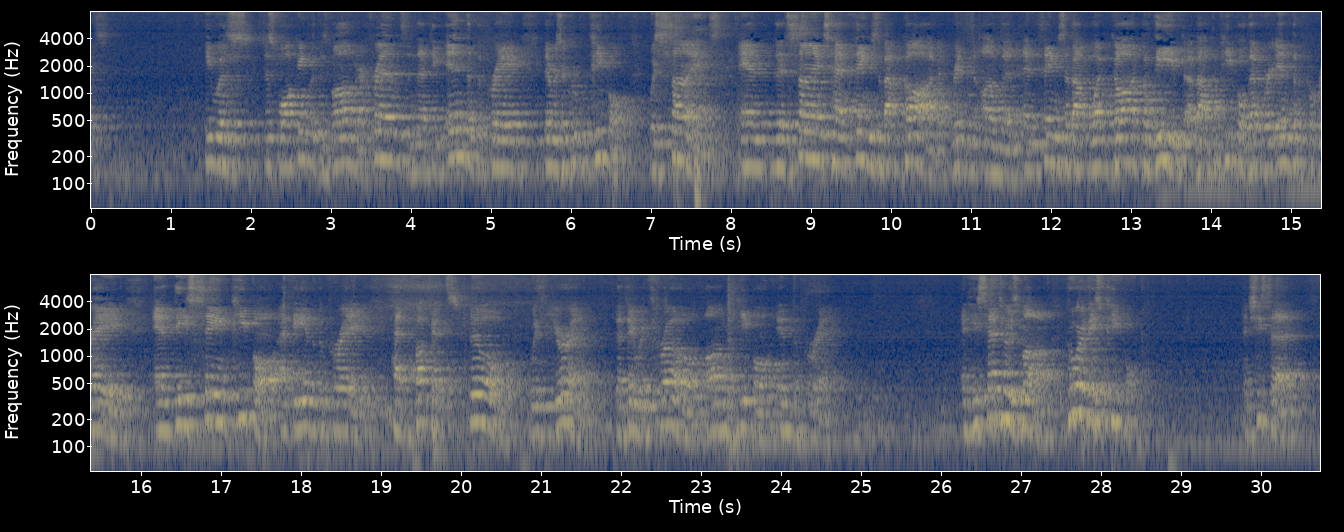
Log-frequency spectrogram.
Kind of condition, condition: fault, poor sound quality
